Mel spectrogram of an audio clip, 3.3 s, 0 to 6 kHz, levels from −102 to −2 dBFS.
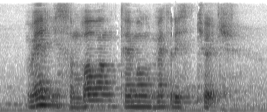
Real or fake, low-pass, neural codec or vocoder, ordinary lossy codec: real; 5.4 kHz; none; AAC, 24 kbps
